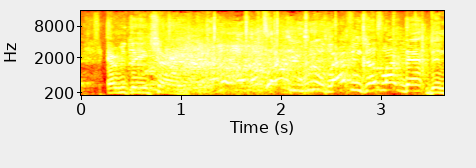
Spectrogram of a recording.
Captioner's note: audience laughing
